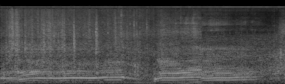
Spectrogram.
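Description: A rally car takes a wide slide round a hairpin on Elibank stage in the Scottish rally, its engine note loud and near, holding steady, dipping briefly as the car slides, then climbing again as it pulls away.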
